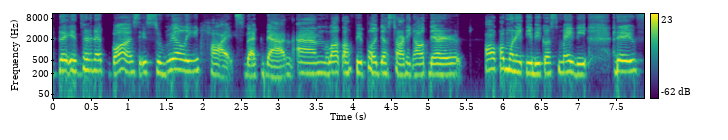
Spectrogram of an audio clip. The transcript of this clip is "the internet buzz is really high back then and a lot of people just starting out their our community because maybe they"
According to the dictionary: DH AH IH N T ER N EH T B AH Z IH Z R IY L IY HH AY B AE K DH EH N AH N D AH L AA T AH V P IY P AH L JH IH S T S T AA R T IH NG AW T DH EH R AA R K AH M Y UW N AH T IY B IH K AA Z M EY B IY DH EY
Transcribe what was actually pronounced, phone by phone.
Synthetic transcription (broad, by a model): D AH IH N T ER N EH T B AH S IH S R IY L IY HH AY B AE K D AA N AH N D L AA T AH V P IY P AH L JH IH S S T AA R T IH NG AW T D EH R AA L K AH M Y UW N AH T IY B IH K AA S M EY B IY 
